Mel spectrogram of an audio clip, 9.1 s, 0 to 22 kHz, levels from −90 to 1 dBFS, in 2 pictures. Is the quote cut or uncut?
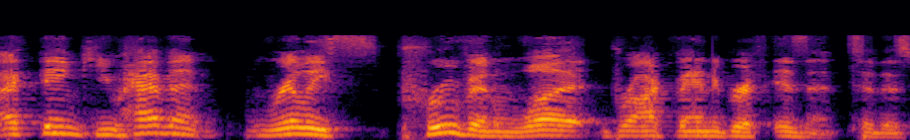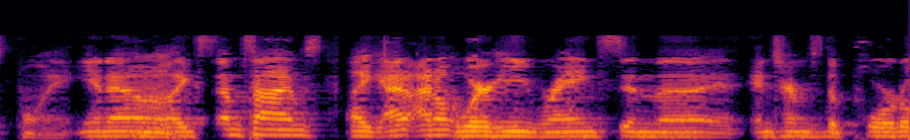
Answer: cut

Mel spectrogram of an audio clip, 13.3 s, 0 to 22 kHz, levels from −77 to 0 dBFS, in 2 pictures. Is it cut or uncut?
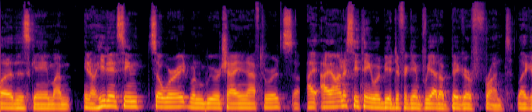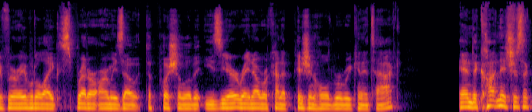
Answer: uncut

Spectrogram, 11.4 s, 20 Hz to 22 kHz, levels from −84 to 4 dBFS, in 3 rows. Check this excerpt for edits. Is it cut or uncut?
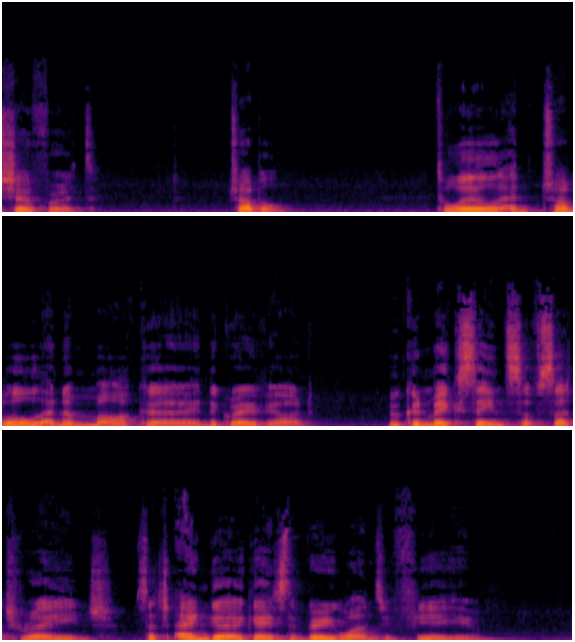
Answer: cut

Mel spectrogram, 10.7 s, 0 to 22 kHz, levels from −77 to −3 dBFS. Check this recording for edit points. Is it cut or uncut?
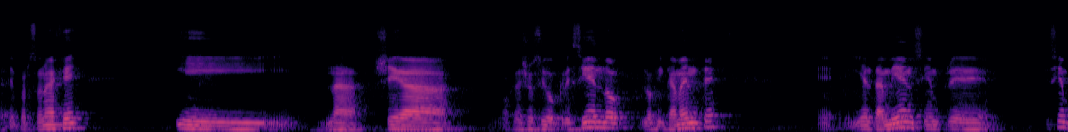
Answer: cut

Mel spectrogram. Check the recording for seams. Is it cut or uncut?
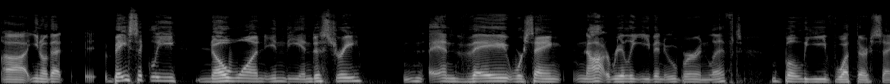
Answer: uncut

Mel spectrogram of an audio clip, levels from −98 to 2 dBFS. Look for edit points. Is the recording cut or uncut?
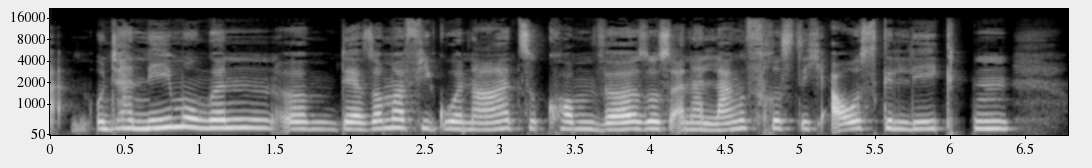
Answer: uncut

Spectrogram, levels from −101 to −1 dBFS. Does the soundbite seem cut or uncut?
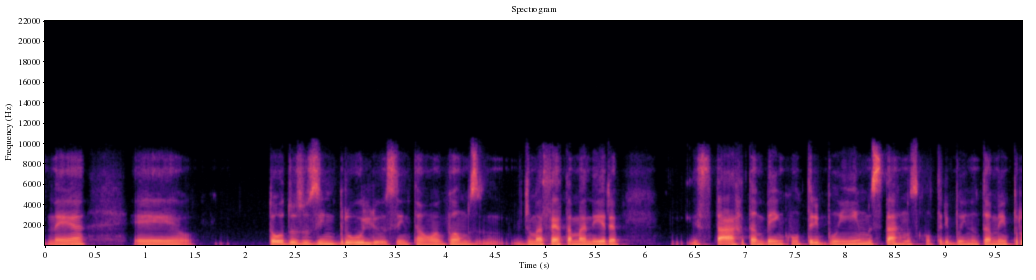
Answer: uncut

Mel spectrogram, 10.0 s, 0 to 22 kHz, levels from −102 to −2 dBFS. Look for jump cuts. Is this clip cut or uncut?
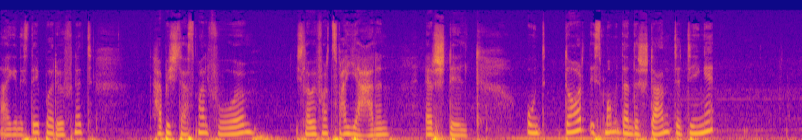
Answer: uncut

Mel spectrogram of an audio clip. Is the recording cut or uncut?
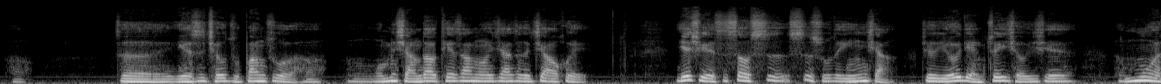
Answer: cut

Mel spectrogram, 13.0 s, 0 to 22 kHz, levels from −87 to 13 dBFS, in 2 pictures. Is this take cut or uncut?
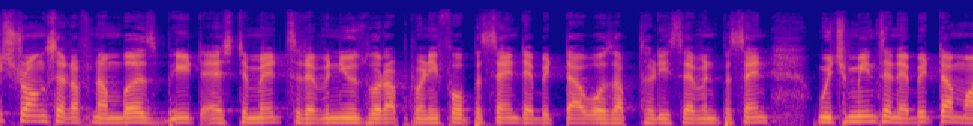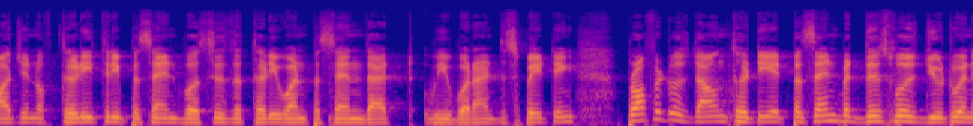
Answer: uncut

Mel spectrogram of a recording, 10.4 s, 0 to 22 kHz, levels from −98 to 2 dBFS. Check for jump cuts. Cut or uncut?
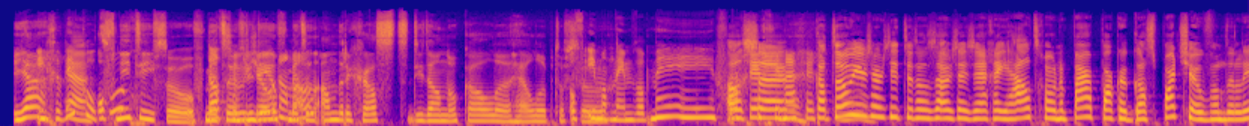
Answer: cut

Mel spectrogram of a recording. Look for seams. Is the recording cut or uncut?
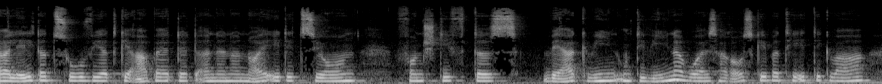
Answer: uncut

